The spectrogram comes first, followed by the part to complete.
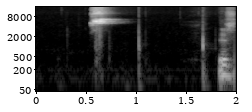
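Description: A short breathy hiss from a man drawing breath about half a second in, then two faint mouth clicks, before his speech resumes near the end.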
